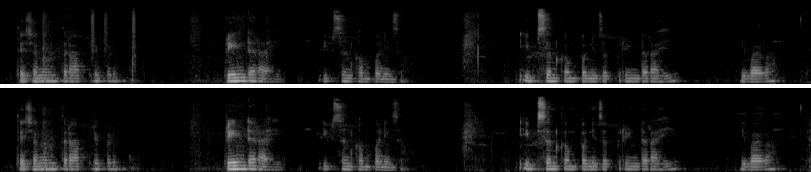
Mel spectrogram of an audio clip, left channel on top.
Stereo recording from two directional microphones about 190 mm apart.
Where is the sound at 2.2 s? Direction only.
15° right (ahead or behind); by 3.9 s centre (ahead or behind).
